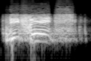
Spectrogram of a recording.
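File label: French enemy detected mood med; War Thunder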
